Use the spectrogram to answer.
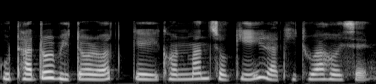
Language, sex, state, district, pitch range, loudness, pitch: Assamese, female, Assam, Sonitpur, 230-260 Hz, -17 LUFS, 240 Hz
